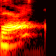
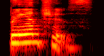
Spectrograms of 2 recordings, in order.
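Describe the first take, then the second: First: The name is said without an n sound. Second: The name is said with an n sound. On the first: The speaker calls it right. "What is it, Bach?" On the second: The speaker calls it wrong. "I've been calling them Banches"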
